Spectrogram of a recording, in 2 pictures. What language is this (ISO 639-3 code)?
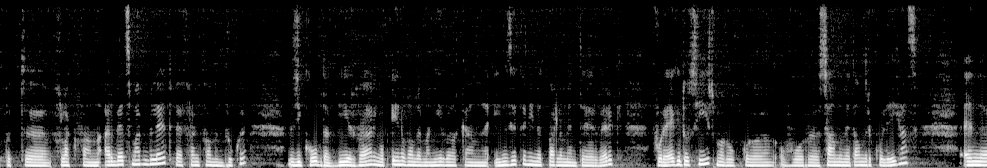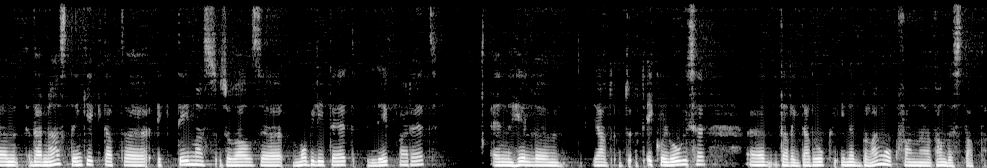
nld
